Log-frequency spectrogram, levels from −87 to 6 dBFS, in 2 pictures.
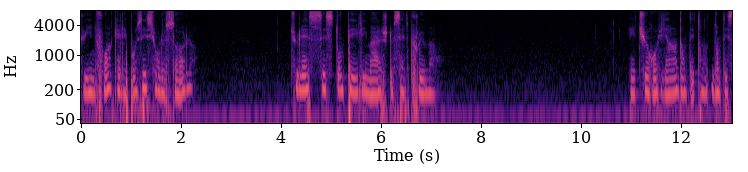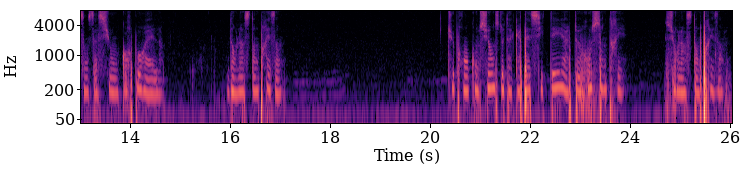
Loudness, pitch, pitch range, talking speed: -30 LUFS, 170 Hz, 145-185 Hz, 90 wpm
